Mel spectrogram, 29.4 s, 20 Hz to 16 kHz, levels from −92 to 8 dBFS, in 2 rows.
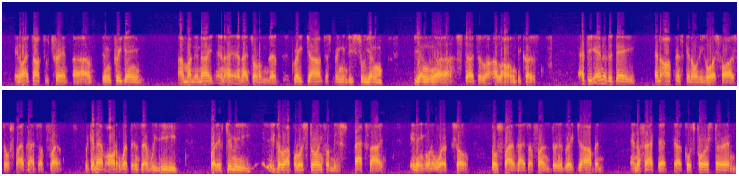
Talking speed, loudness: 190 wpm, -13 LUFS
